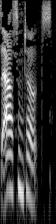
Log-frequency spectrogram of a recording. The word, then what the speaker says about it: asymptotes: Now, there's some rules about the words asymptotes, okay? Number one, we don't need to unnecessarily stress the first syllable of this word.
